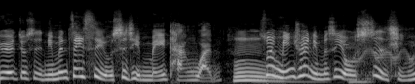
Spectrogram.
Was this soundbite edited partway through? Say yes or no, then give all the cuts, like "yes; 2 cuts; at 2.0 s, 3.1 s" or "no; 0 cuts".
no; 0 cuts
